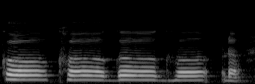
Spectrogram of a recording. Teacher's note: इनके उच्चारण में जीभ का जो है पश्च भाग मतलब पीछे वाला जो कोमल तालु को स्पर्श करता है · जीभ का पीछे वाला भाग है, वो पीछे जो है कोमल तालु है उसको स्पर्श करता हुआ हो रहा है। ठीक है, तो जो कै पूरा कै वर्ग है, कै वाली लाइन है, वो क्या है, कंठ है।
